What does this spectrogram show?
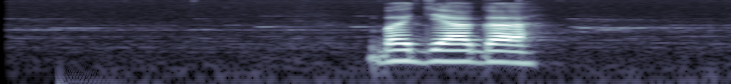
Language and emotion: Russian, neutral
